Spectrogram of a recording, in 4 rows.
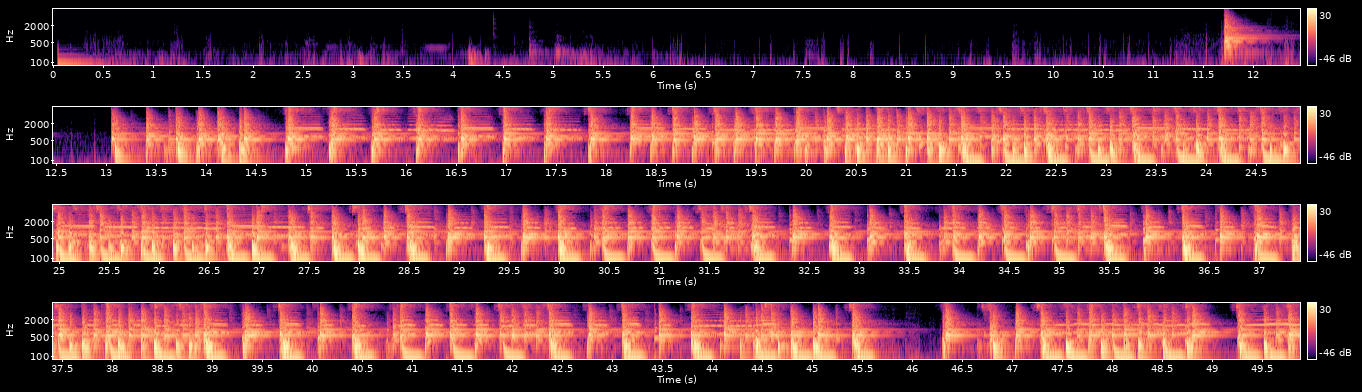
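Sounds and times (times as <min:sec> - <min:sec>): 
Punjabi folk beat instrumental: 0:11.2 - 0:49.8.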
